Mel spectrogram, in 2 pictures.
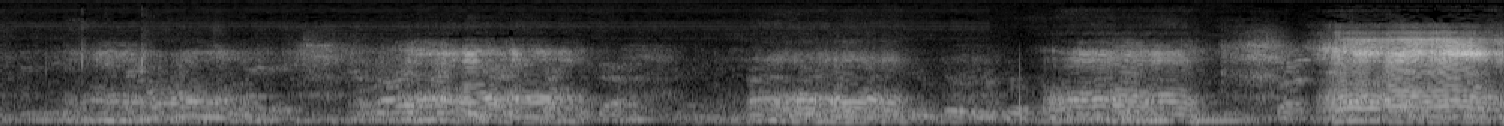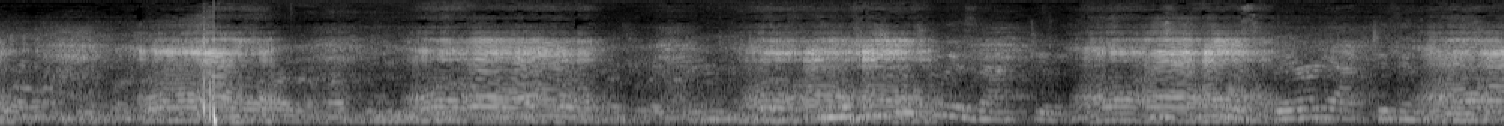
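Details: Several sleeping adults, described as drunk and found asleep at home, snore together: loud, rough, overlapping snores forming a steady chorus of repeated breaths.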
